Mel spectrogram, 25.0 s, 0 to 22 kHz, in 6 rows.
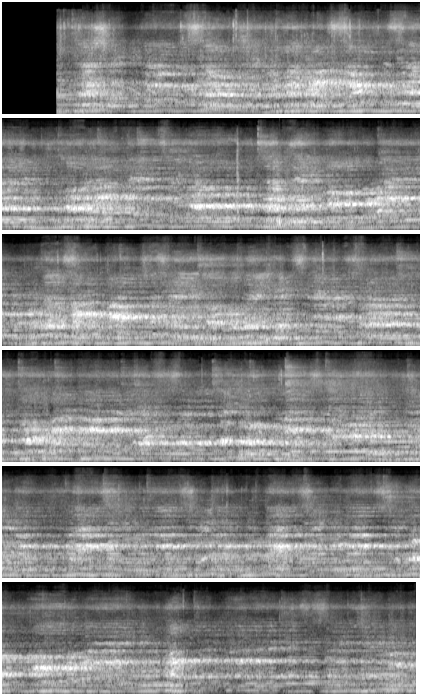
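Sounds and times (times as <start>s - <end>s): choir singing sustained chords: 0.6s - 25.0s.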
